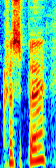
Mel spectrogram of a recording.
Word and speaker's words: CRISPR: Researchers used the new CRISP, which is I'm told is pronounced CRISPR, technology to achieve this.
